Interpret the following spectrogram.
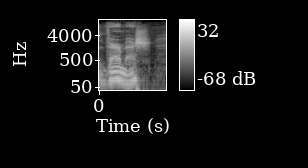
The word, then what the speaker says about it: Vermes: in Hungarian, he said, my last name in Hungarian is pronounced Vermes, and he basically said, Vermes, do you speak Hungarian?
